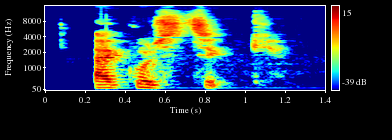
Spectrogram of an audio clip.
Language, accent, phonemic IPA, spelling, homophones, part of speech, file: French, Canada, /a.kus.tik/, acoustiques, acoustique, adjective / noun, LL-Q150 (fra)-acoustiques.wav
- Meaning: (adjective) plural of acoustique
